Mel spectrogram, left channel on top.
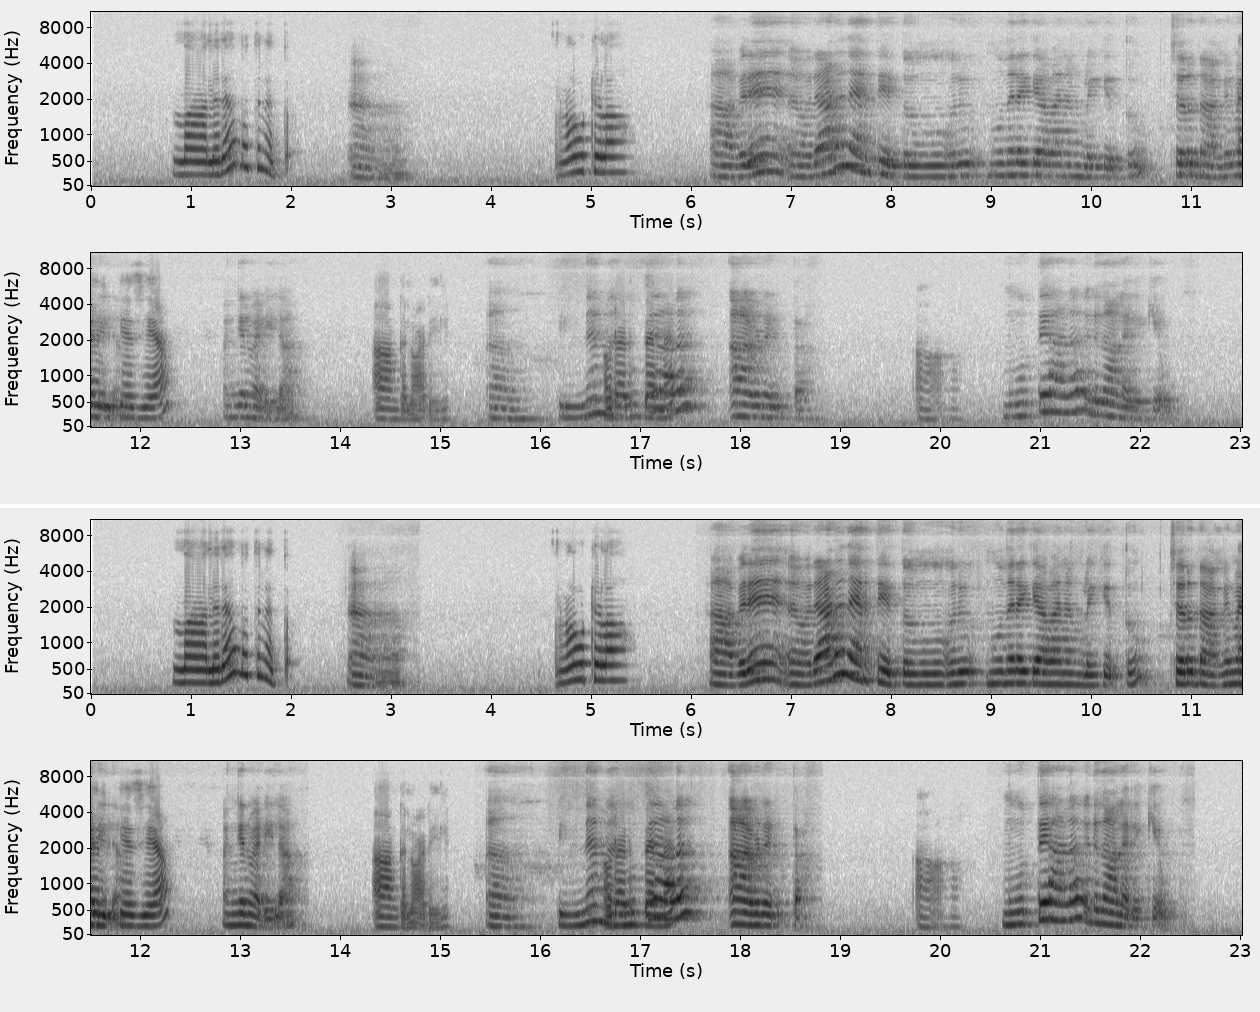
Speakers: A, on the right; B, on the right.
A: നാലരാബത്തേനേത്തും
B: ആഹ് ആഹ്
A: ഇങ്ങളെ കുട്ട്യാളൊ?
B: ആഹ് അവര് ഒരാള് നേരത്തെ എത്തും. ഒരു മൂന്നരക്കെ ആവാൻ ആവുമ്പളേക്ക് എത്തും. ചെറുതാ അഗൻവാടില്ലാ
A: എൽ കെ ജിയാ
B: അംഗൻവാടില്ലാ.
A: ആ അങ്കൽവാടി
B: ആഹ് പിന്നെ മൂത്തെ
A: അടുത്ത് തന്നെ
B: ആള് ആഹ് ഇവിടെ അടുത്താ
A: ആഹ ആ
B: മൂത്ത ആള് ഒര് നാലരക്കാവും.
